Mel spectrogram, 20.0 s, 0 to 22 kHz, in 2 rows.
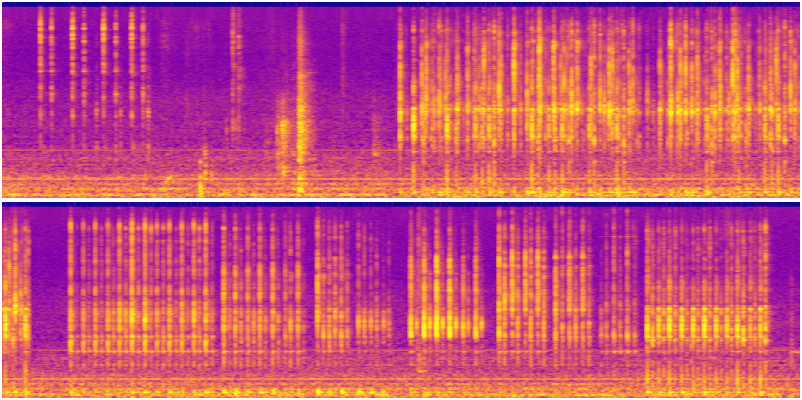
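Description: A Vast60 custom mechanical keyboard with stock foam is typed on up close, giving dense, steady clacking in fast runs, with brief pauses between bursts and no talking.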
